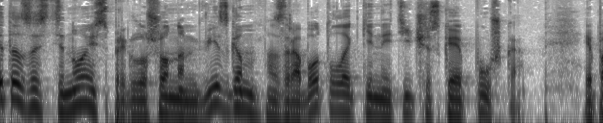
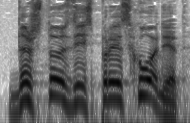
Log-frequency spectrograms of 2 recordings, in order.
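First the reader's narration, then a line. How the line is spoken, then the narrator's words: Shouted. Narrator (Russian): закричал Влад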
